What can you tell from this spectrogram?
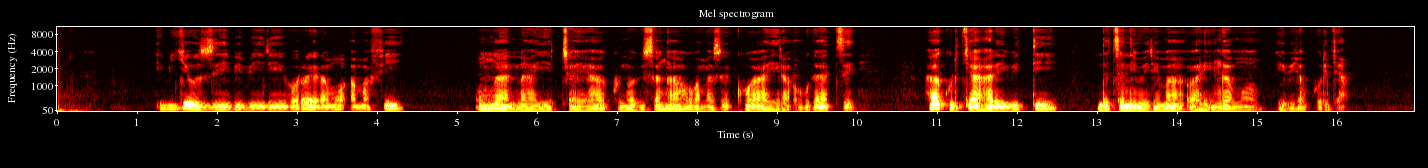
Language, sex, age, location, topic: Kinyarwanda, female, 50+, Nyagatare, agriculture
